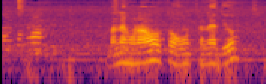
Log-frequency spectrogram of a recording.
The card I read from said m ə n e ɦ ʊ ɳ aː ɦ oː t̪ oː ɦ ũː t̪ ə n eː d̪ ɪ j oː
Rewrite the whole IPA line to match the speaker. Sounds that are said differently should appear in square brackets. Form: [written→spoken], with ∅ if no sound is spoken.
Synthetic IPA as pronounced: m ə n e ɦ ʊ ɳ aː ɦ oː t̪ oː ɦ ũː [t̪→t̪ʰ] ə n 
